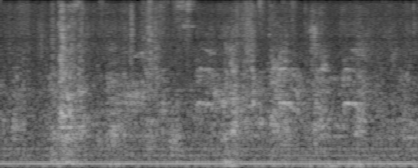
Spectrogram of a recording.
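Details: Scuffling Great Dane and Beagle give harsh, broken snarls and brief bark-like bursts in rapid succession, masked in part by a persistent deep droning hum.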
